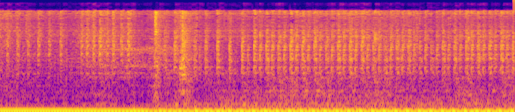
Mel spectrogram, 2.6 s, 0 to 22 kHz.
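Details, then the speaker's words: 1985 Mazda B2000 ute, clutch and gearbox recently replaced: steady low idle without choke while pulling out, with a faint loose rattle over the engine note; source not pinned down. "a bit rattly but anyway"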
